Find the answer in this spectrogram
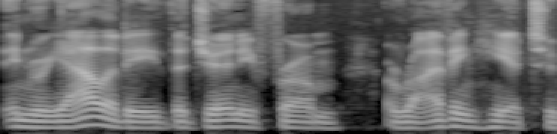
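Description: A man with an Australian accent speaks at a moderate pace with a very deep, low pitch and monotone, flat intonation. The recording is very clean, with a silent background. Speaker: worship and creative team pastor, podcast host. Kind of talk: interview conversation.

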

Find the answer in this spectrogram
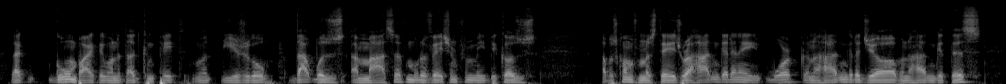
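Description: This man has a Northern Irish accent and a fairly low pitch. He talks at a fairly quick pace in a monotone, flat intonation. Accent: Derry Northern Irish. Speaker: personal trainer and gym owner. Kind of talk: casual chat.

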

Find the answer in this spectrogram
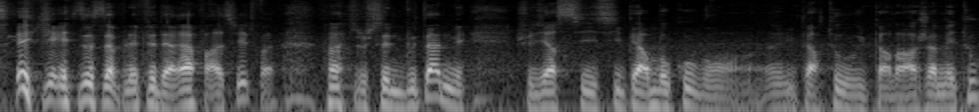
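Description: A man at a very fast pace, with big swings in loudness and noticeable background noise. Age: 50s. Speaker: amateur tennis player. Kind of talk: casual interview. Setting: in person.

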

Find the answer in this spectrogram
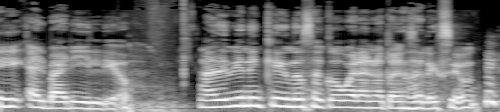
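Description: With an unremarkable speaking voice, a woman talks fairly quickly at a fairly high pitch and with ordinary pitch variation. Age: 20s. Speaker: podcast co-host. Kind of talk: casual chat.

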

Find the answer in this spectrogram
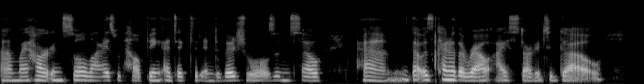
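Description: A woman with a Californian accent speaks in a dark, mellow tone with fairly even intonation, the sound dry and close with no echo over a quiet background. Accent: General American (Californian). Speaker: mental health counselor. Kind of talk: casual interview.

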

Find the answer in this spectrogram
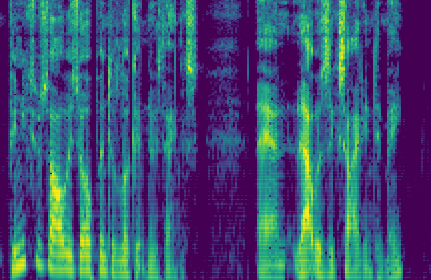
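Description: A man with a normal speaking voice and a medium pitch talks at a fairly quick pace against a quiet background. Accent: American. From Oklahoma. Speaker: real estate developer. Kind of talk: interview conversation.

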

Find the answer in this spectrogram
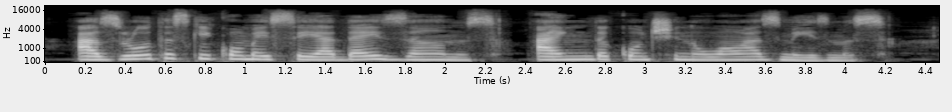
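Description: Over a silent background in a very clean recording, a woman with a plain, everyday voice speaks fairly slowly at a fairly high pitch with fairly even intonation. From Piauí semi-arid, northeastern Brazil. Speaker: journalist. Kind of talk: personal essay narration.

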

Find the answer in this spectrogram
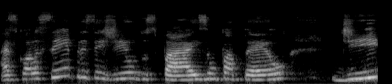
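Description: A woman talks in a high voice. She shows ordinary pitch variation. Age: 50s. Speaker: live show host. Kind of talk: interview on a live stream. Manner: halting, with many repetitions.

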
